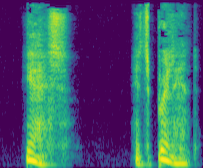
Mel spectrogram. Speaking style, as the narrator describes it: said softly

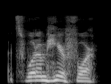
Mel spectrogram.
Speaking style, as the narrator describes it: Falcone said in a tight voice

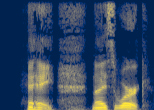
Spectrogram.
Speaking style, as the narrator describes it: I chuckled

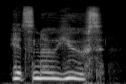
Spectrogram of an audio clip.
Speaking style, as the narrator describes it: Pippa says, panting

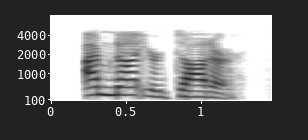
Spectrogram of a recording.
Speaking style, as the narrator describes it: said Clary fiercely

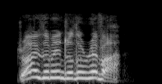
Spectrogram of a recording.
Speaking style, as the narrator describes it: the leader shouted

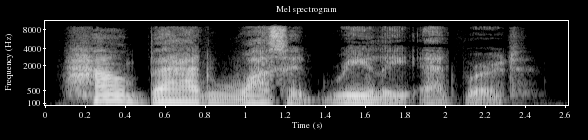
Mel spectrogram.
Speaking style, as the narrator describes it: She asked now, quietly

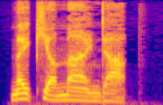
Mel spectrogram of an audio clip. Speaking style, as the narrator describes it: Grilso said

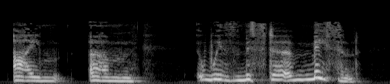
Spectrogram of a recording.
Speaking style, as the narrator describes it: he stammered

